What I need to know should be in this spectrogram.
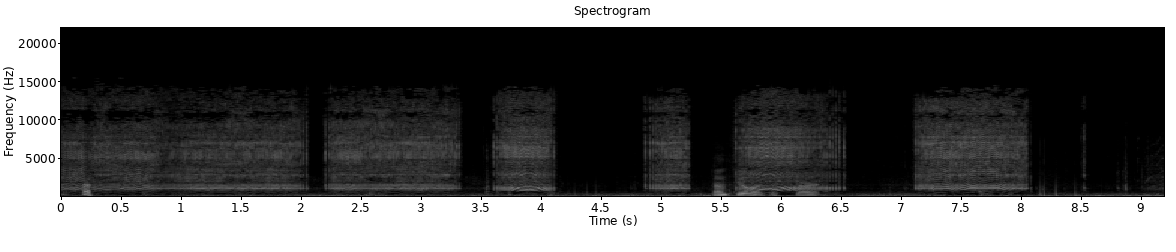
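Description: A fishing reel's drag screams in loud bursts as line is pulled out.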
